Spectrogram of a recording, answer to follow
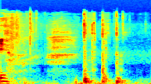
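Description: A run of about half a dozen light clicks and taps in quick succession in the second half, as a hand handles the plastic clip latches of a kayak's pedal-drive mount.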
